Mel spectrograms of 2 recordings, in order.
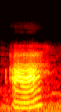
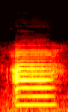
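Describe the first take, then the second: First: It is said with the second tone. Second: It is said with the high first tone. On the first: "第二声 second tone A" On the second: "First tone, or 第一声 A"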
